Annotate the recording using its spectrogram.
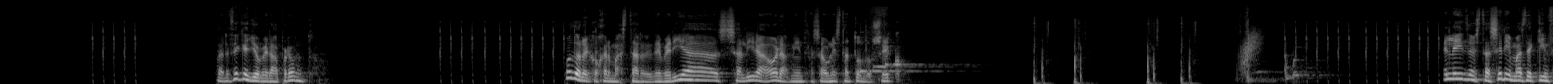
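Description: Soft rapid blips tick as dialogue text types out.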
